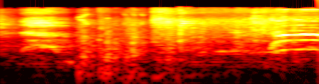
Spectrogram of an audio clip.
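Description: Feet running and sliding along a wooden hallway floor, a scuffing hiss that builds from about a second in, with faint voices early on.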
